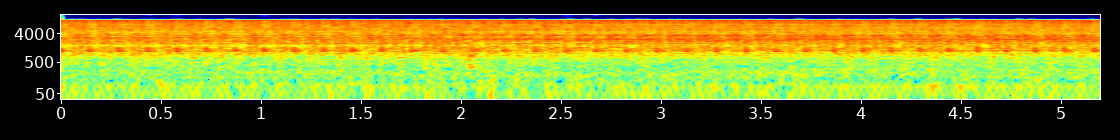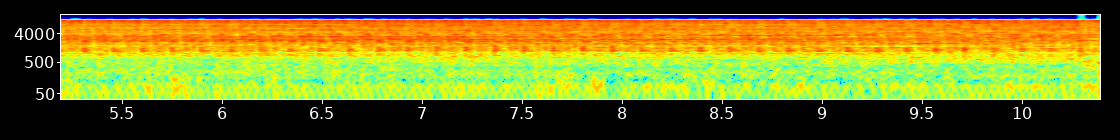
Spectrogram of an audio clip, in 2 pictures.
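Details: 1992 Volvo 940 GL, B230FB engine, cold idle: steady light knock about three or four a second over the engine; piston slap that quiets once the engine warms.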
